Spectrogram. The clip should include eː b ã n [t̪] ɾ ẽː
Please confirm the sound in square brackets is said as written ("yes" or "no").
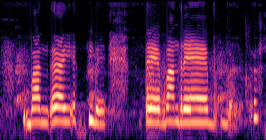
no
